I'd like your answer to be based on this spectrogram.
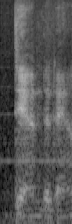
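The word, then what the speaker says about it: Dandadan: It's like, it's pronounced, it's spelled Dan, like D-A-N, D-A, and then Dan again. – Dan to Dan.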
